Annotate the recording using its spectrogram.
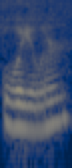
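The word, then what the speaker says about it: Euler: this slide is called Oiler theorem um looks like it should be uler but is pronounced Oiler Oiler theorem has this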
